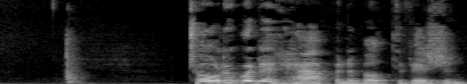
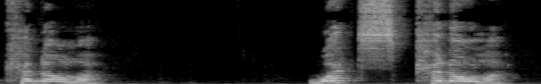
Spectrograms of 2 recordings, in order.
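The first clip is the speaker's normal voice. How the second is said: higher and louder, slowed, strange-sounding voice; vision voice; 6 semitones higher, 7 dB louder than usual. Retold or imitated. The vision names canola.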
